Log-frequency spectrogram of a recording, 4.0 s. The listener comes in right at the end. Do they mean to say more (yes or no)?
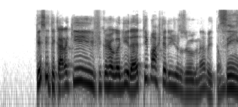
yes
